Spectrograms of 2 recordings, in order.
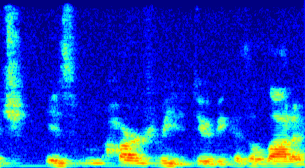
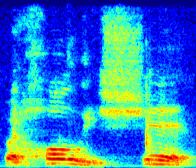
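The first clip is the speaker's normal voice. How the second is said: exasperated; 8 semitones higher, 7 dB louder, much slower than usual. Real, not acted. Exasperated outburst.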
